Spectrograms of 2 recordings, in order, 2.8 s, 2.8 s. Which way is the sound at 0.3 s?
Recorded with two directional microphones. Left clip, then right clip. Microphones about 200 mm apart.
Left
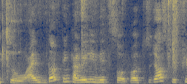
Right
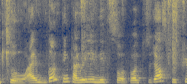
40° right (ahead or behind).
